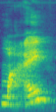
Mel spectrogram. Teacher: My with a third tone which means to buy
